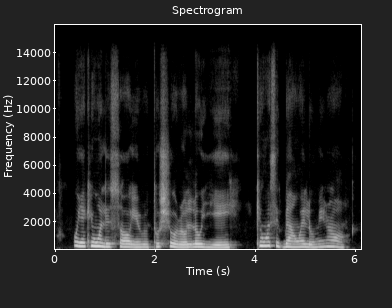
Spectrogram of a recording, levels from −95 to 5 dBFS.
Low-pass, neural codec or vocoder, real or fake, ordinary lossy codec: 14.4 kHz; autoencoder, 48 kHz, 128 numbers a frame, DAC-VAE, trained on Japanese speech; fake; none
